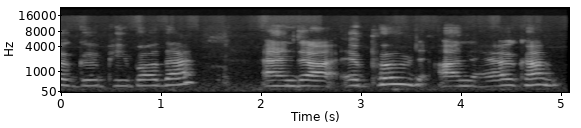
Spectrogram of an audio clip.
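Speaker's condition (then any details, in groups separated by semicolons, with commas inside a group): ALS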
